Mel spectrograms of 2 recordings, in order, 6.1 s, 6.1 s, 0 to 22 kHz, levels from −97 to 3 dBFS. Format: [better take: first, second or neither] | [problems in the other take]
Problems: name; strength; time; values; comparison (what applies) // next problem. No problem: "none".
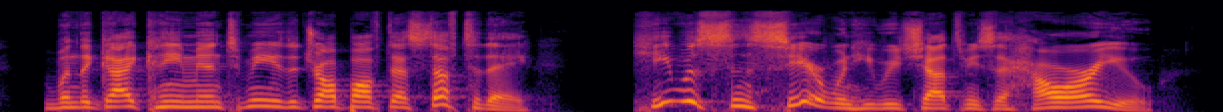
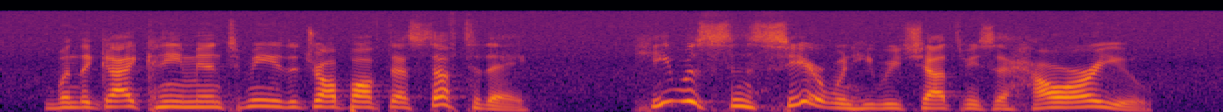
first | hiss; noticeable; throughout; 15 dB below the speech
